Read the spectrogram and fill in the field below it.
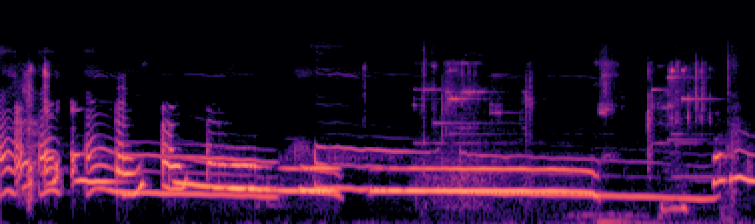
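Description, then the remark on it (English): Several people on an online call unmute their microphones and imitate wolf howls together, starting with a few short rising yips before settling into long, overlapping howls that hold steady and slowly fall in pitch, loud. “Let's make a little bit of some wolf noises, send some love to the people out there.”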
